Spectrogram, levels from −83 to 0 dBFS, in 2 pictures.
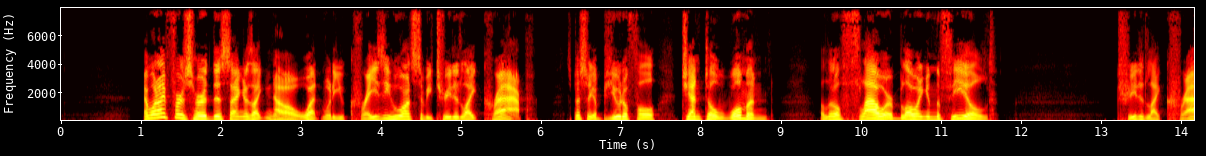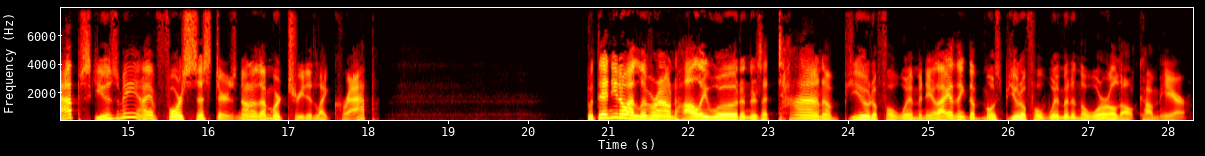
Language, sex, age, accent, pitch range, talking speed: English, male, 40-59, American, 115-175 Hz, 165 wpm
